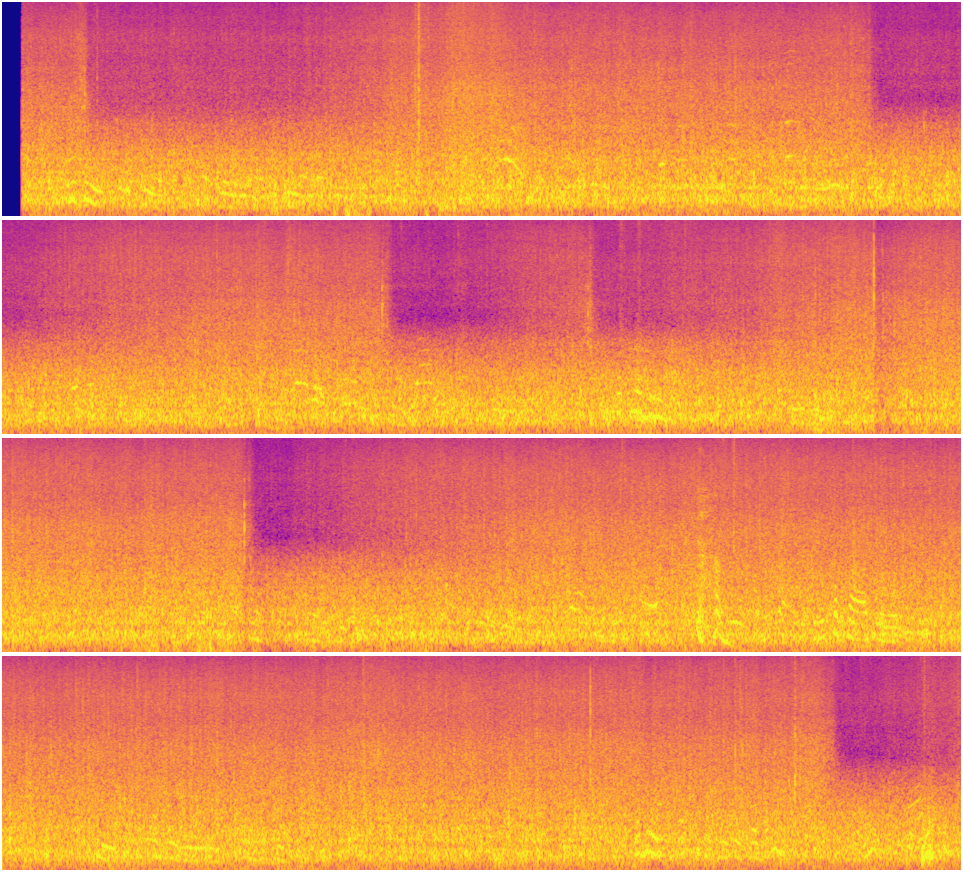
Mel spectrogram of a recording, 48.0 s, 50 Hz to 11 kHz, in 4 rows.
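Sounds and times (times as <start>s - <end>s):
pool water churning and lapping: 0.2s - 47.9s.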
